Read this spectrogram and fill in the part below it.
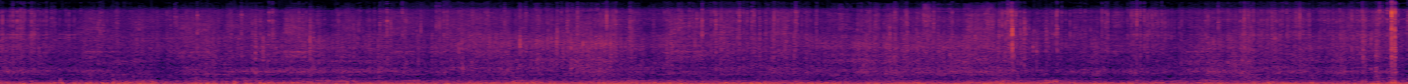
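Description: Wind buffets a microphone steadily, outdoors.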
